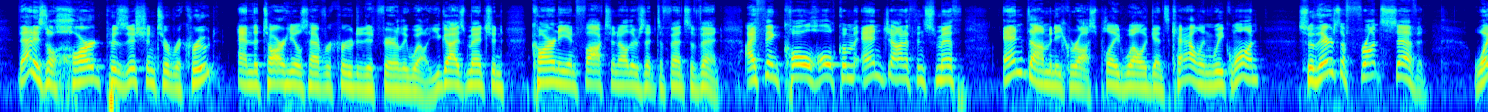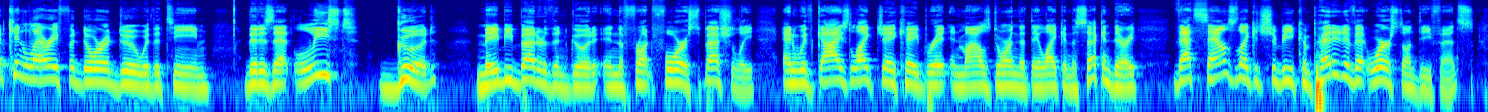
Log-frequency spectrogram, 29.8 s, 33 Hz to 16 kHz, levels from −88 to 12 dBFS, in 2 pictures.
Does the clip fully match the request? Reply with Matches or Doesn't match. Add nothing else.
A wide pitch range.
Matches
